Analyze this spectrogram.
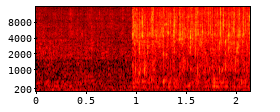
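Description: Water from a fountain splashes steadily into a basin.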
